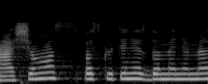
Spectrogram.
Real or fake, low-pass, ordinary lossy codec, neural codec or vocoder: real; 7.2 kHz; MP3, 48 kbps; none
